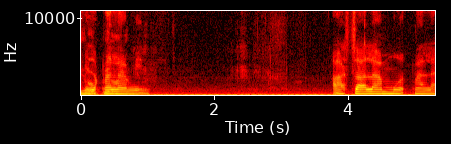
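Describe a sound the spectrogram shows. A young girl speaks close to a microphone in a high, clear voice, reciting in a drawn-out singsong.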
